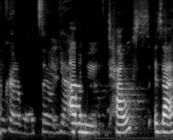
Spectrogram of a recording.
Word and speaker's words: Taos: Taos, is that how you pronounce it?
